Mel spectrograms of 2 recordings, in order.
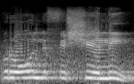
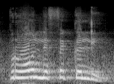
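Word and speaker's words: prolifically: All organisms reproduce प्रोलिफिकली, इट इज नॉट प्रोलिफिशियली, कुछ कुछ pronounce करते हैं students, it इज not that, प्रोलिफिकली means प्रोलिफिक।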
